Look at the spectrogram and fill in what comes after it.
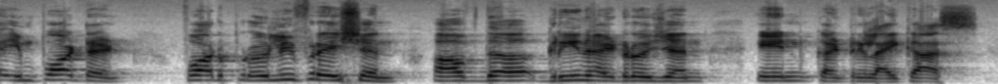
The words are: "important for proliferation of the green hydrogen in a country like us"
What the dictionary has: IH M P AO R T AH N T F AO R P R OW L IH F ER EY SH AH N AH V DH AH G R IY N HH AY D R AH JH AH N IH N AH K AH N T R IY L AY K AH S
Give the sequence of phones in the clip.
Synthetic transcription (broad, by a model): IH M P AO R T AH N T F AO R P R OW L IH F ER EY SH AH N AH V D AH G R IY N HH AY D R AH JH AH N IH N K AH N T R IY L AY K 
